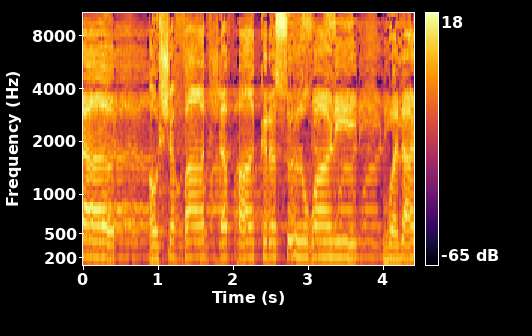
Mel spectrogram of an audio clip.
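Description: Pashto naat singing: a wordless sung melody that rises and falls over a steady low drone.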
